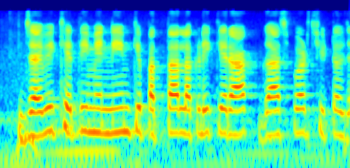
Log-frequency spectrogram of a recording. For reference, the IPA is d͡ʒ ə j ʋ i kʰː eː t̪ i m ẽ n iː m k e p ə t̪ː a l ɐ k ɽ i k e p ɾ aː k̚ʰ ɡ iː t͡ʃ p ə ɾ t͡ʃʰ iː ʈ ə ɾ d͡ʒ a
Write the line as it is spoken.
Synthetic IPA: d͡ʒ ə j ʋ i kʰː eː t̪ i m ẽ n iː m k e p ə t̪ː a l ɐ k ɽ i k e ɾ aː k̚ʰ ɡ aː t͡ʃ p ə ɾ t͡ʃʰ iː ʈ ə l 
